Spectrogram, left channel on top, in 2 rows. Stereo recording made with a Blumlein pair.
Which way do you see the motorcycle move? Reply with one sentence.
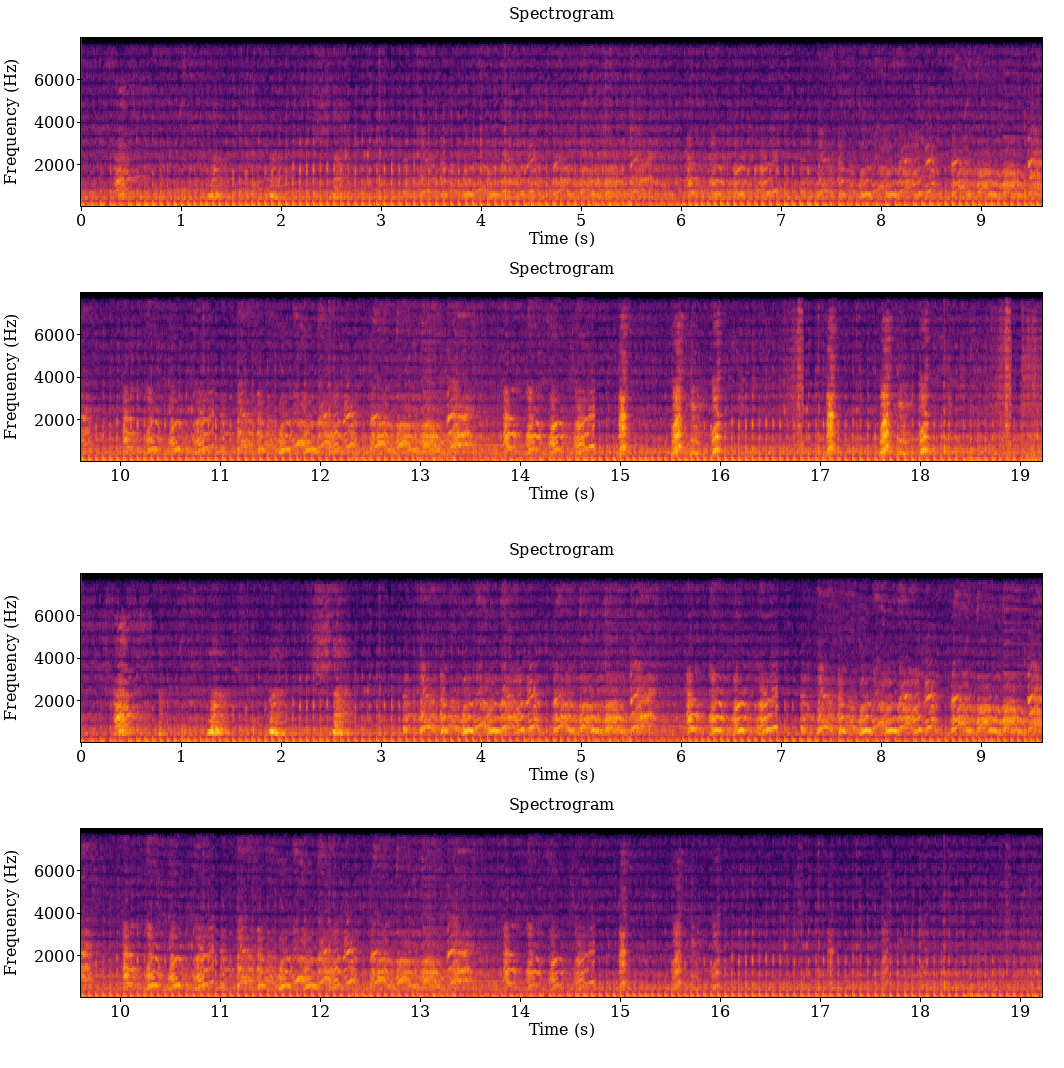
In this clip you hear the motorcycle stay in one place.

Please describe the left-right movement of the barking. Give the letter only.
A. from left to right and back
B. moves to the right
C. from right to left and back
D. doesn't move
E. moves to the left
E.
